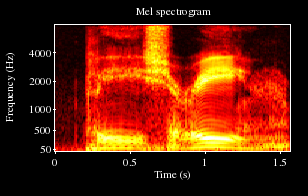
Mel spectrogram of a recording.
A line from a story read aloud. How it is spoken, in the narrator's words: growled Atom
